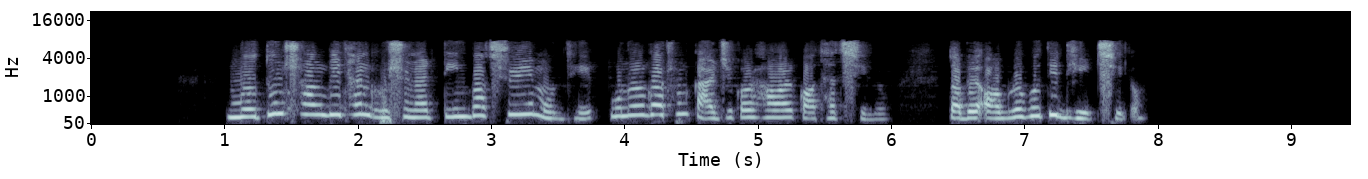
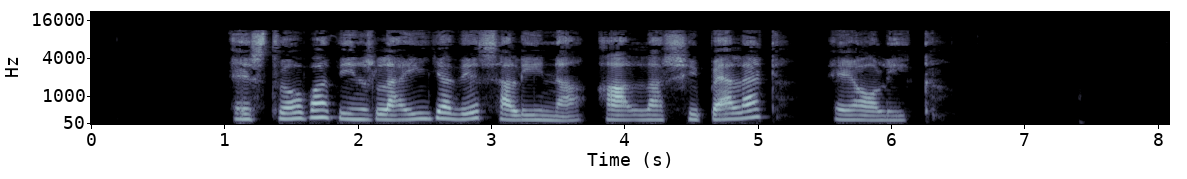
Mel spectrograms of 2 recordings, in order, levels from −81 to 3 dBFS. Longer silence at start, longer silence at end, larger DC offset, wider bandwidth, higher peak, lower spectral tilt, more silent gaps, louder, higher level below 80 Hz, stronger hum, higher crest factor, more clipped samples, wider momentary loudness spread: about the same, 1 s vs 1.05 s; second, 1.55 s vs 1.75 s; neither; second, 8 kHz vs 11.5 kHz; about the same, -2 dBFS vs -4 dBFS; about the same, -3 dB/octave vs -2.5 dB/octave; first, 6.37-6.43 s vs none; first, -17 LUFS vs -24 LUFS; first, -54 dBFS vs -70 dBFS; neither; second, 16 dB vs 22 dB; neither; second, 7 LU vs 12 LU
